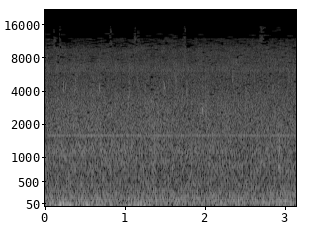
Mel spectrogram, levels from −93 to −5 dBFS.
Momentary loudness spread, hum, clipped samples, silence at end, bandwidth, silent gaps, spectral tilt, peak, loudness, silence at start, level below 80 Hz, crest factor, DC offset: 1 LU; none; under 0.1%; 0 s; 15.5 kHz; none; -3 dB/octave; -28 dBFS; -42 LUFS; 0 s; -50 dBFS; 14 dB; under 0.1%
